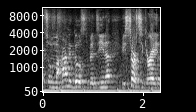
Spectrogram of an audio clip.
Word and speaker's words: Medina: Medina no no no no no not that city right up the road it's Medina pronounce it correctly guys all right so Muhammad goes to Medina he starts to get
